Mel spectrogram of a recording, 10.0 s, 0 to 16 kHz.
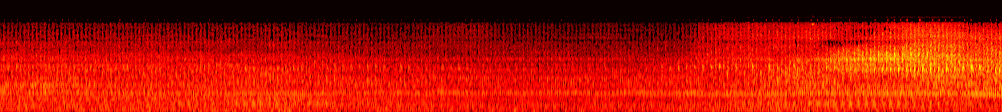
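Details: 2002 Subaru Impreza WRX idling: light steady ticking about two a second from the engine, started about two weeks ago; engine ticking at idle, cause unknown.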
